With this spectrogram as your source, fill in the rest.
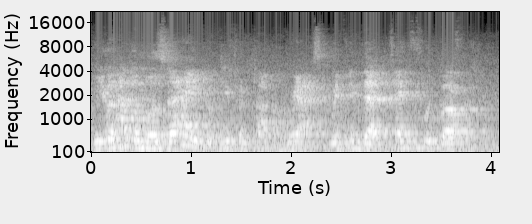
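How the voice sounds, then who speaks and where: A man presenting at a public meeting, explaining in a halting way with many restarts and fillers. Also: high voice, steady tone. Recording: echoey hall from far off, noisy.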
